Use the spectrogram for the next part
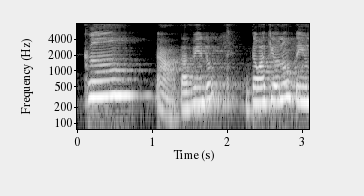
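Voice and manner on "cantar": CANTAR split in two, first nasal syllable held high; syllable demonstration. Shown as a demonstration. Teacher shows pupils the nasal syllable, drawn-out demonstration. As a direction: stretch the nasal vowel in cantar, then pause. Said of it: "Então, vai ser, ó".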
